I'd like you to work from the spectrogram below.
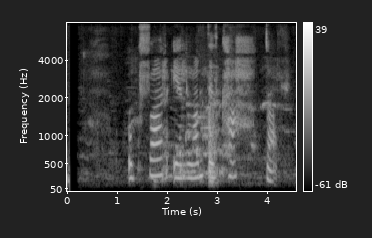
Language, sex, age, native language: Icelandic, female, 10, Icelandic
